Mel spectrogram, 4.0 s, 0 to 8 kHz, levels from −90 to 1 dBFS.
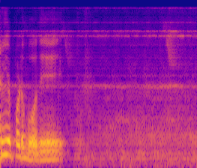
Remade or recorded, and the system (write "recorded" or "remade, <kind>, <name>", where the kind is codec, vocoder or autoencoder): remade, vocoder, Vocos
